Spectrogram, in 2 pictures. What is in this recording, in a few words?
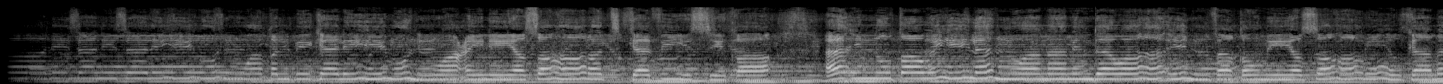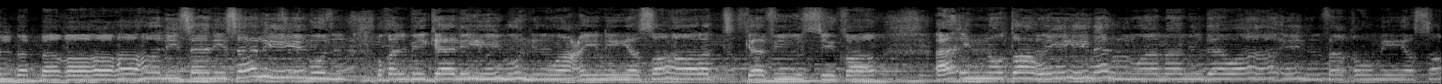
islamic arabic verses islamic ringtone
